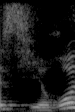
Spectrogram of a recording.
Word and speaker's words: sirop: Le sirop d'érable, sirop, you don't pronounce the P. Le sirop d'érable, la sève, bouillir.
